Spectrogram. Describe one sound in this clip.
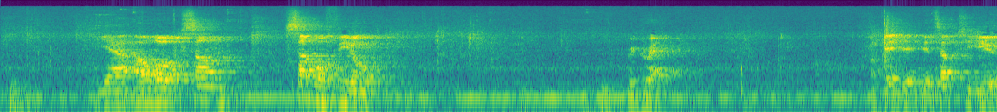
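A man speaks to a group in an echoing hall.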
